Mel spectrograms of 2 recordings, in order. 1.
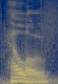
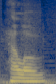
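La h inicial es suave y aspirada. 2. La h inicial es suave y aspirada.

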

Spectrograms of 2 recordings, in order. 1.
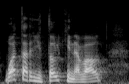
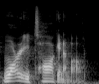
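Se pronuncia al estilo español. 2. Se pronuncia al estilo inglés. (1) "Yo antes hablaba" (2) "se puede decir"

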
